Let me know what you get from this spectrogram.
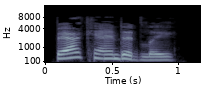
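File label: "backhandedly", British English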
